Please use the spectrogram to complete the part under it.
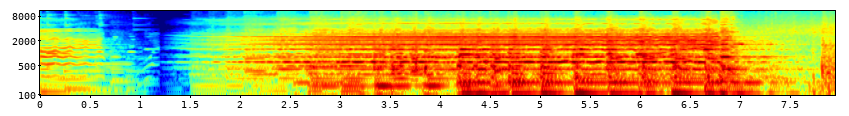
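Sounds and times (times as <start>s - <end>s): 
song from a stage musical: 1.6s - 7.7s.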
